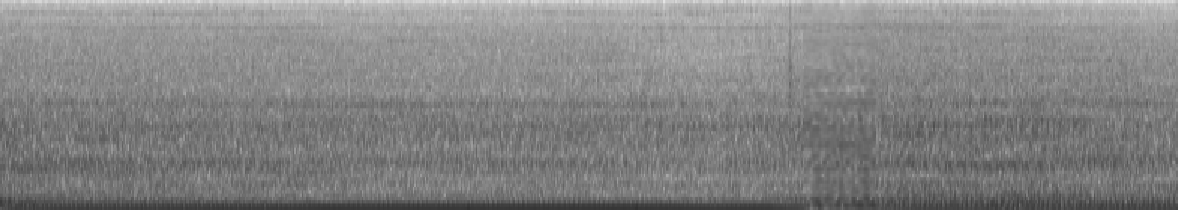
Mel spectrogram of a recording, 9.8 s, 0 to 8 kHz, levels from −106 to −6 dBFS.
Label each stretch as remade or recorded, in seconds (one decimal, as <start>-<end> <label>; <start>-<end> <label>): 0.0-6.7 recorded; 6.7-7.3 remade; 7.3-9.8 recorded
